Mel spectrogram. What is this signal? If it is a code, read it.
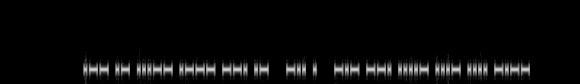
Morse code, heard as a keyed tone, about 44 wpm, 700 Hz. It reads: WA3JGA DE KG4VHY
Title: USA Callsign DE Callsign 45wpm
